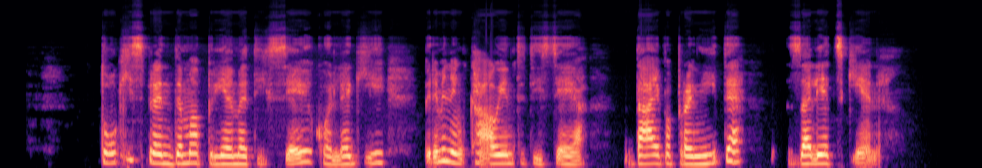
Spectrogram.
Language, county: Lithuanian, Vilnius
